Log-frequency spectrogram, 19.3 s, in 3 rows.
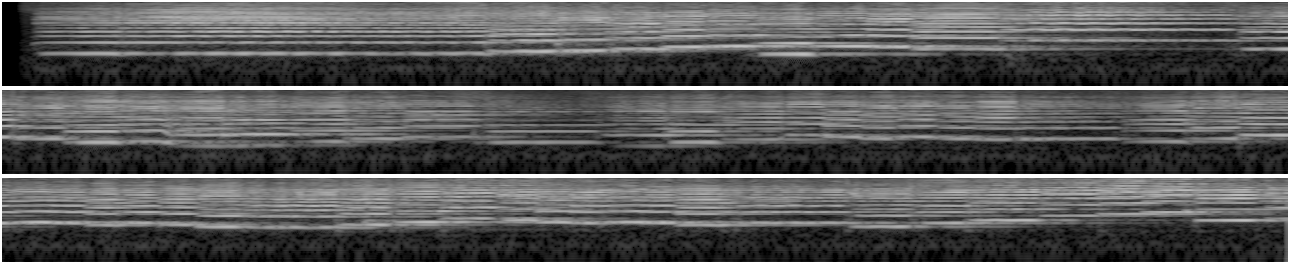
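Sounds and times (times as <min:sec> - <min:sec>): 
violin: 0:00.1 - 0:19.2.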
